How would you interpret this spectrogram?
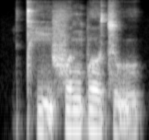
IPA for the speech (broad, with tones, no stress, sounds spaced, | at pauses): t̪ʰ ḭ˨˩ f ɤ˥ ŋ p o˥˩ ʊ̯ t͡s ṵ˨˩˦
